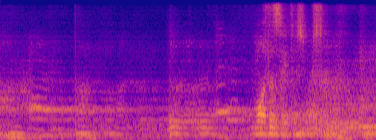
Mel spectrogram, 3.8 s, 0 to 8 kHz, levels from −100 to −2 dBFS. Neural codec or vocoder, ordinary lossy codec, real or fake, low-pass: codec, 24 kHz, 0.9 kbps, DualCodec; none; fake; 7.2 kHz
